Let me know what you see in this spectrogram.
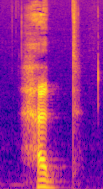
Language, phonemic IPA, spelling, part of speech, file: Arabic, /ħadd/, حد, noun / adjective, Ar-حد.ogg
- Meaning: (noun) 1. verbal noun of حَدَّ (ḥadda) (form I) 2. limit 3. boundary, border 4. frontier 5. term 6. end, goal, aim 7. district 8. reach, sphere of action 9. difference 10. definition 11. rule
